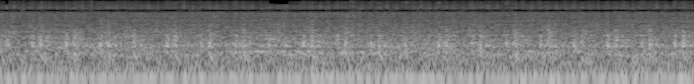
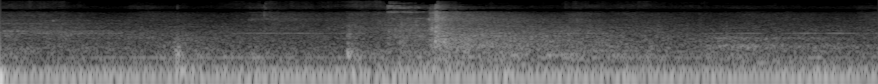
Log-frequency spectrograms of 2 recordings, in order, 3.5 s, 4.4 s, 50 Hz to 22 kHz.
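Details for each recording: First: 2014 Toyota Camry 2AR 2.5L engine idling roughly with a stumbling low pulse about three a second, misfiring and visibly vibrating, worse when revved and lacking power on the road. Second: 2014 Toyota Camry with 2AR 2.5L engine, after repairing misfire, shaking and power loss: a slightly long crank, since fuel had drained and there was no pressure. The engine then catches and settles into an even low idle with no vibration or stumble.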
